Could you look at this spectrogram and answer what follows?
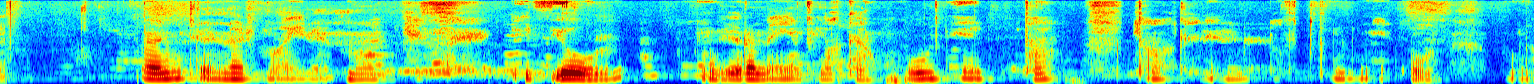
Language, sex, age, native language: Icelandic, male, 18-19, Icelandic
